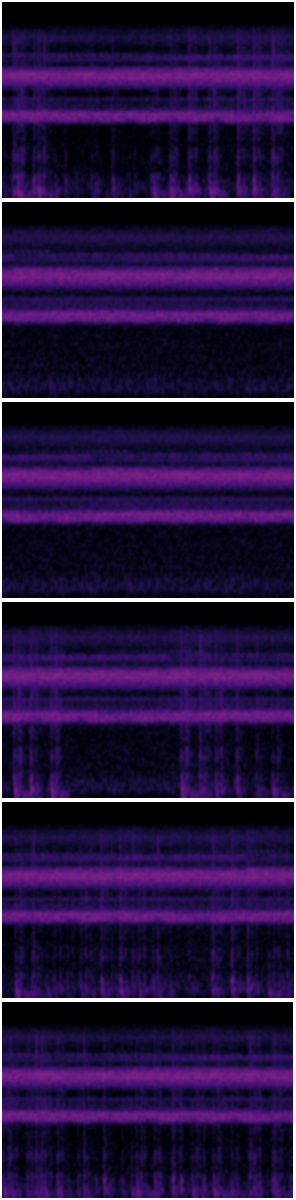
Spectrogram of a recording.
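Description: Footsteps tread steadily over soft ground.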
